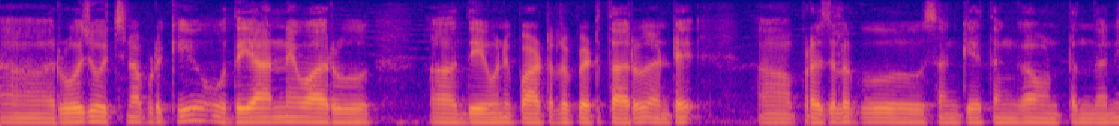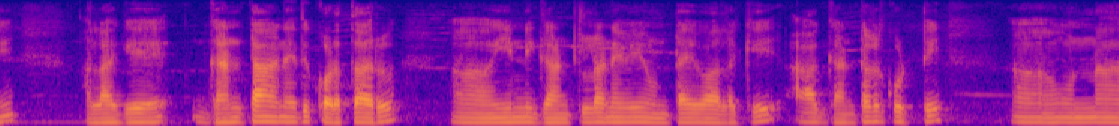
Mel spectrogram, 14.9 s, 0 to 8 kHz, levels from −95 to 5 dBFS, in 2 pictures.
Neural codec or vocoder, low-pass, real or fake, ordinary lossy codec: none; none; real; none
